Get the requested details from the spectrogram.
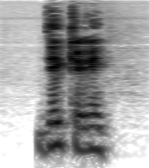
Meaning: masculine plural of décrit
- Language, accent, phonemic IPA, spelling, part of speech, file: French, Canada, /de.kʁi/, décrits, verb, LL-Q150 (fra)-décrits.wav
